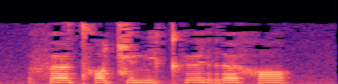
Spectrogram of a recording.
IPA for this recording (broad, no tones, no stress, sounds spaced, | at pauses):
f œ tʰ ɔ t͡ɕ ʊ mʲ ø kʰ ʏ r œ h ɔ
